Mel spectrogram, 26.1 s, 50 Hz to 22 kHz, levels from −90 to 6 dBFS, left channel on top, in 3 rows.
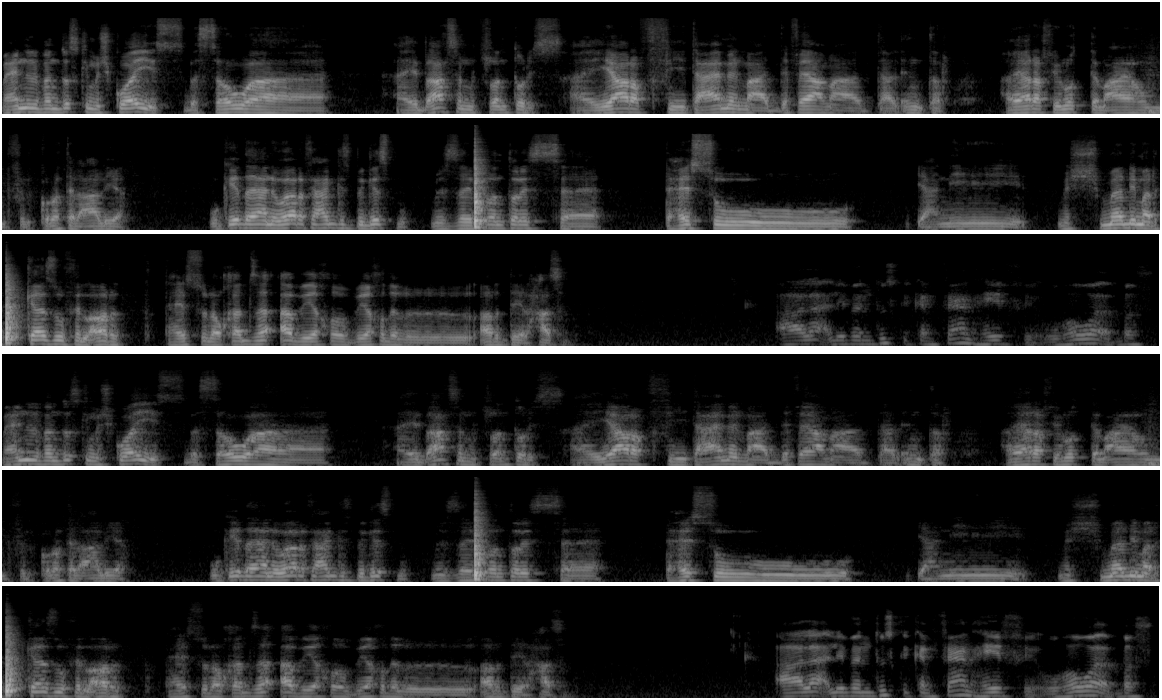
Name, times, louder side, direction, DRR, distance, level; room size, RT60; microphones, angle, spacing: voice 1, 0.0-2.4 2.9-7.1 7.5-9.6 10.3-11.6 11.9-13.2 13.7-15.1 15.6-18.3 18.6-21.6, left 4 dB, 90° left, 0.5 m, -39 dB
sound 1, 8.5-18.5, left 1 dB, 10° left, 0.5 m, -42 dB
voice 2, 23.2-26.0, right 7 dB, 90° right, 0.4 m, -49 dB
2.8 x 2.7 x 3.0 m
head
